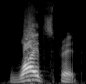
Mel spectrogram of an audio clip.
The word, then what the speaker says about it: widespread: actually white and spread when you put them together in a compound noun it's widespread in recent years capsules capsule hotels have gained a widespread popularity also remember to stress the first part here in the hotel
